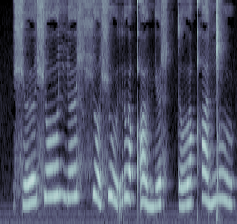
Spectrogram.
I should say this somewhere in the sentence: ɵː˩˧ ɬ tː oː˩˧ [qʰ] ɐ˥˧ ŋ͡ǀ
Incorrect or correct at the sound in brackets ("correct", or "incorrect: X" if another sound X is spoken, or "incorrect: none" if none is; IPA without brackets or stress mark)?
correct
